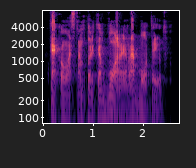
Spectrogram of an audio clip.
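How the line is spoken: Grumbling. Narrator (Russian): Пробурчал невампир

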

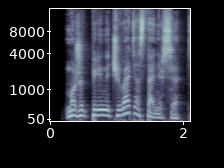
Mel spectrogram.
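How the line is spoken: Plain. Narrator (Russian): спросил я

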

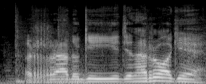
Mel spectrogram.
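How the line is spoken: Growling. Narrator (Russian): зарычал солнечный капитан

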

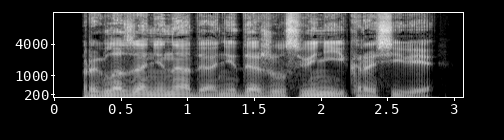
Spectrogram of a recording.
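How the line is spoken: Grumbling mutter. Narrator (Russian): буркнул Квас

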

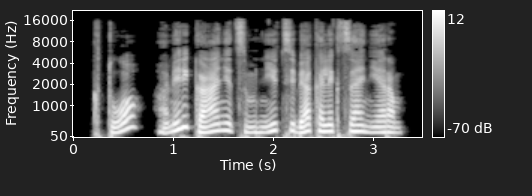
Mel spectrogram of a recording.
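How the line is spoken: Crackling speaker, nasty old laugh. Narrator (Russian): В динамике зашуршало, старик противно рассмеялся

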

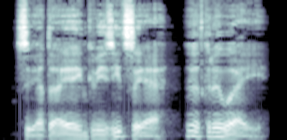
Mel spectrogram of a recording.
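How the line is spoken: Suppressing laughter. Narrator (Russian): Курт, сдерживаясь, чтобы не засмеяться ответил

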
